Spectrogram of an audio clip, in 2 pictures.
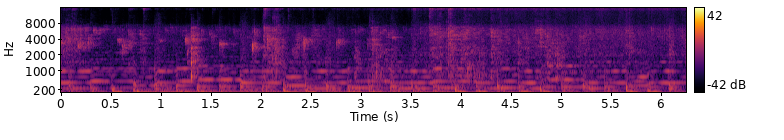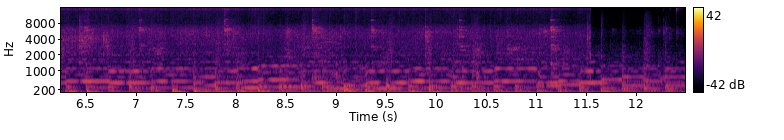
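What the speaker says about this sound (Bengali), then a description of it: "এটা আমি তেলটা গরম হয়ে গেছে, এর মধ্যে হালকা ভেজে নেব।" Onion pieces sizzle lightly in hot oil in a pan, a continuous close crackle with steady small pops throughout.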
